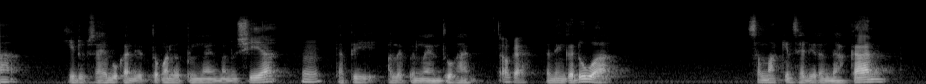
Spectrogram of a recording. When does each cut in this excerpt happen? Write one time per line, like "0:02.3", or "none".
none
